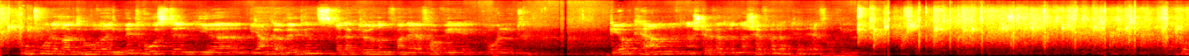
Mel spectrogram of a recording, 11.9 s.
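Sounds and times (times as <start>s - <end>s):
speech: 0.2s - 5.4s, 6.1s - 8.7s
audience applause: 8.6s - 11.8s.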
